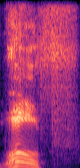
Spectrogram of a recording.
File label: English Announcer; Wolf; SSBB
